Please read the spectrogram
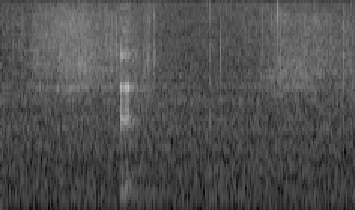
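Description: Faint sounds of a fork cutting down through a soft chocolate pancake stack, with one short clink of the fork against the ceramic plate a little under a second in.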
